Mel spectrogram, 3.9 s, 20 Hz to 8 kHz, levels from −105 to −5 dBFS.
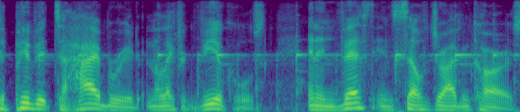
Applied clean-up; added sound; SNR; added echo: none; none; none; none.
